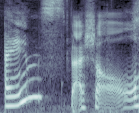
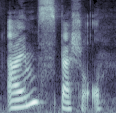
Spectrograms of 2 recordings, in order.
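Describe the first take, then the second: First: Slow, creepy ghost voice; eerie witch voice. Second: Put-on ditzy Valley Girl voice; airy, upspeak Valley Girl. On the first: Retold or imitated. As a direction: say it like a haunting spirit. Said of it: "I'm sure she didn't say it like a Valley Girl". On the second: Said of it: "like a Valley Girl like I did".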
